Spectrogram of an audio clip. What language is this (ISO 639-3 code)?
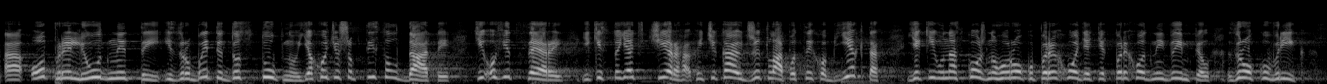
ukr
